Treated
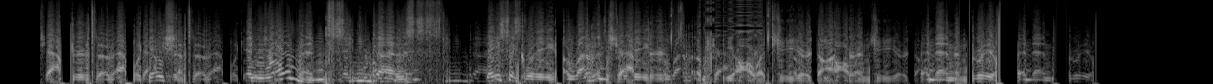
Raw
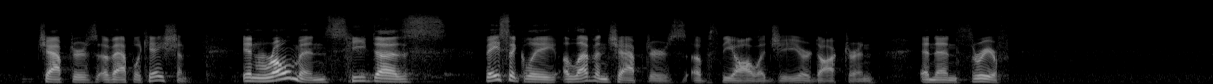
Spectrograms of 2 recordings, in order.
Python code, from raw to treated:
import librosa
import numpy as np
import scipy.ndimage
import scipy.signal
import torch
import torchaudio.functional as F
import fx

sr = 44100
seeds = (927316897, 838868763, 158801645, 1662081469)

y = fx.peak_eq(x, sr, hz=160.0, db=15.0, octaves=0.44, at=(2.76, 3.77))
y = fx.fuzz(y, sr, gain_db=44.0, gate_db=-43.0)
y = y * (1.0 - 0.94 / 2.0 + 0.94 / 2.0 * np.cos(2.0 * np.pi * 10.0 * (np.arange(len(y)) / sr)))
y = y + 10.0 ** (-16.5 / 20.0) * np.pad(y, (int(968 * sr / 1000.0), 0))[:len(y)]
y = fx.resample_bad(y, sr, factor=8, down='filtered', up='hold', at=(6.99, 7.63))
y = fx.sustainer(y, sr, db_per_s=21.0)
y = y * 10.0 ** (-10.0 / 20.0)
